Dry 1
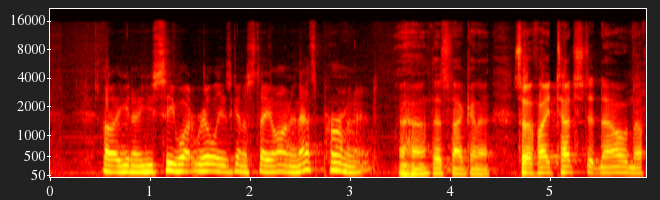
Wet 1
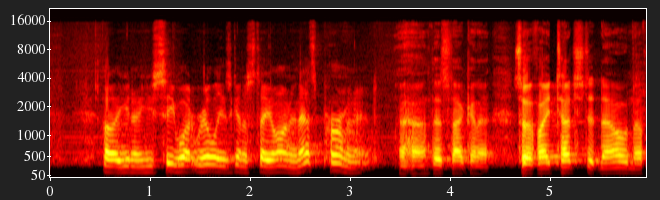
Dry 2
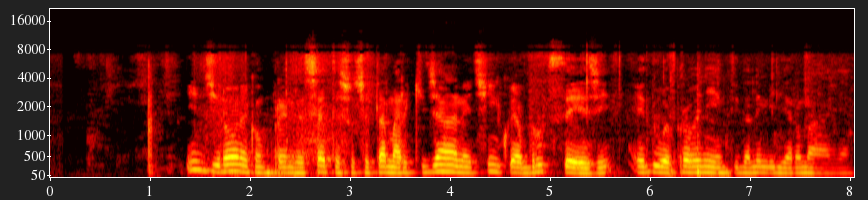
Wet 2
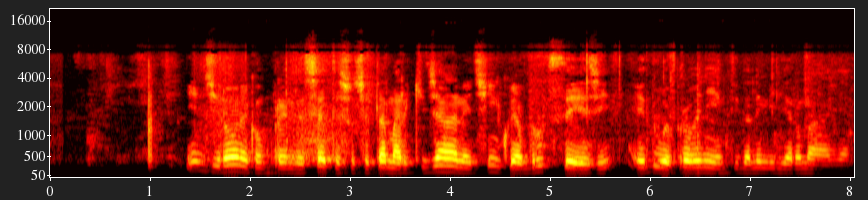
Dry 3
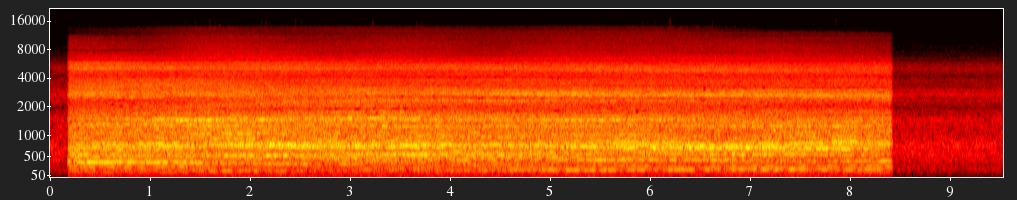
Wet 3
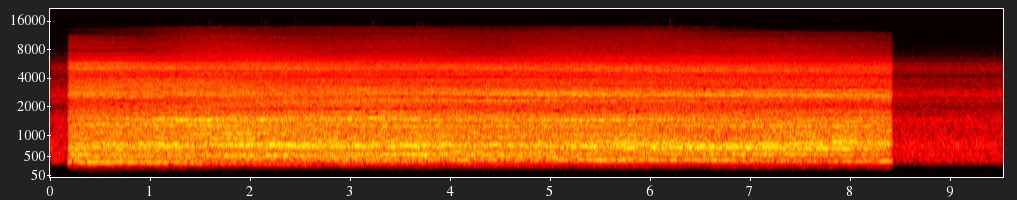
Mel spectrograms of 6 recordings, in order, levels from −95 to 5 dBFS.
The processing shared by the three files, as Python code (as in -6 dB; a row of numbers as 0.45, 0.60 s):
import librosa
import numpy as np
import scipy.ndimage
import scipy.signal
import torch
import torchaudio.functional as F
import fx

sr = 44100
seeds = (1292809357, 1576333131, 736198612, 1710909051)

y = scipy.signal.sosfilt(scipy.signal.ellip(4, 1.0, 50, 410.0, 'highpass', fs=sr, output='sos'), x)
y = y * 10.0 ** (-26 / 20.0) / np.sqrt(np.mean(np.square(y)))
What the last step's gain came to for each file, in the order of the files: +3.0, +8.0, +1.0 dB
